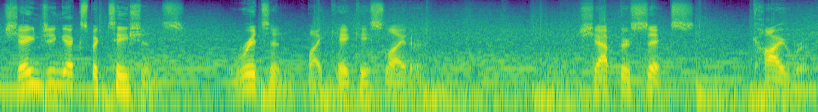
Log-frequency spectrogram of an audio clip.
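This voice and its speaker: A man reads a scripted story as an audiobook narrator. His voice sits at an average male pitch. Music plays clearly behind him throughout. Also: big pitch swings, slow, pauses often. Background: background music.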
